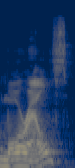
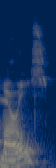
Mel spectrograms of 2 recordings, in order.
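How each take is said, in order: First: The word is said as morels. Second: The word is said as morals. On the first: The speaker calls it right. "they're called morels" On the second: The speaker calls it wrong. "not morals"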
